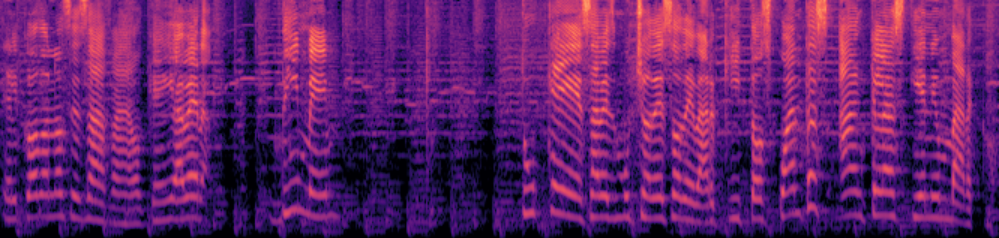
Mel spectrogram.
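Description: Bossy high-voiced woman playing a teacher. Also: measured pace. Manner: bossy and teasing, exclamatory. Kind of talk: sketch comedy. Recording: loud music behind.

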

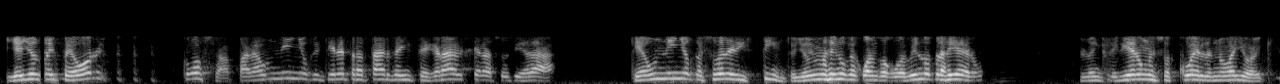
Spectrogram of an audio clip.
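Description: A man's voice: sits high, normal speed, dry recording. A man hosting a radio talk show, arguing emphatically and mimicking callers in quoted voices. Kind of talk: animated radio debate. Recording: dry, phone-like broadcast audio.

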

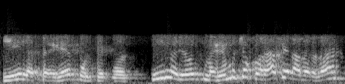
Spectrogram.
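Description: A man's voice: extremely high pitch, animated, moderate pace. A man with a Mexican accent telling his story hesitantly on a phone call, filling his talk with "pues" and "¿verdad?". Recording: tinny phone line.

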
